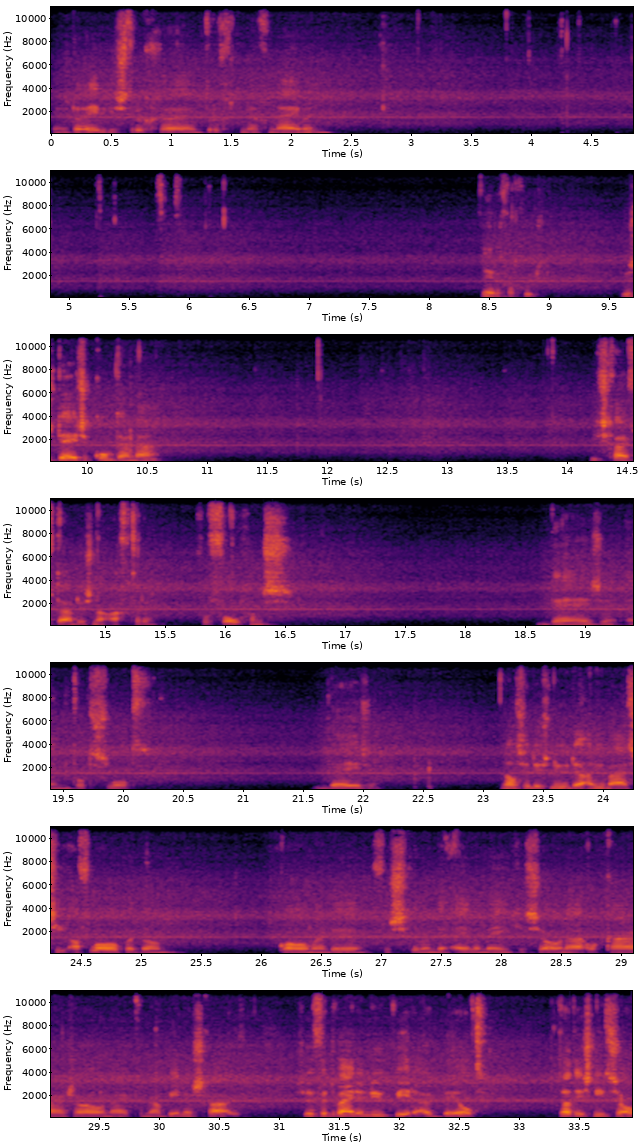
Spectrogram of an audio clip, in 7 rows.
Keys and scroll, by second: 3.7-6.6 typing.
